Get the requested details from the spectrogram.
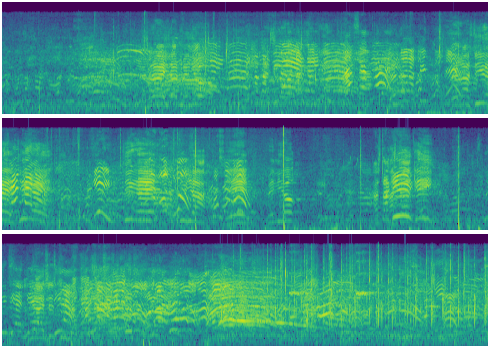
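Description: Children shout and call out on an outdoor pitch.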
